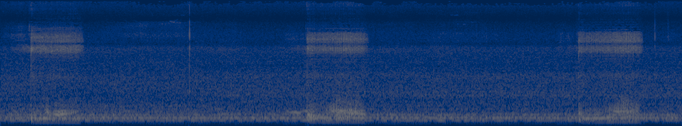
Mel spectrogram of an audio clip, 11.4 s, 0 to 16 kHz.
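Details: Puppy snoring in sleep: slow, rumbling snores about every 4.5 seconds, roughly 13 breaths a minute, with a whistling hiss on each breath.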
